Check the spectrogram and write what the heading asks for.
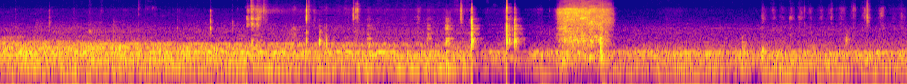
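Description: Cooking sounds at an electric nonstick griddle: a metal spatula tapping and clicking against the pan, with one loud scrape about halfway through, then a knife cutting through a pancake on a wooden board near the end, with quick faint ticks. A steady low background noise runs underneath.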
